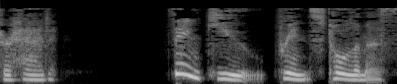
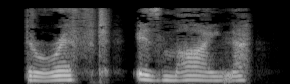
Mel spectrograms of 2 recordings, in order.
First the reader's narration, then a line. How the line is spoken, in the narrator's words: Father growls, sounding like one of Mother's beasts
